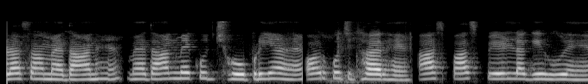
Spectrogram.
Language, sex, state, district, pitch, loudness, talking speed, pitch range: Hindi, female, Maharashtra, Solapur, 250 Hz, -18 LUFS, 185 wpm, 235-260 Hz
